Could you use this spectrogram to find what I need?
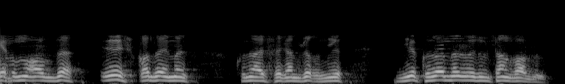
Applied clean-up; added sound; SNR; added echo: neural mask model Resemble Enhance denoiser.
